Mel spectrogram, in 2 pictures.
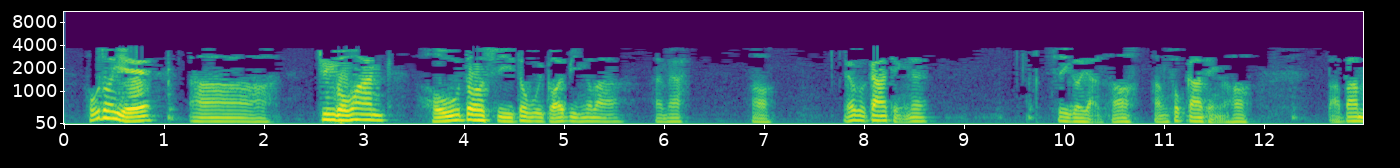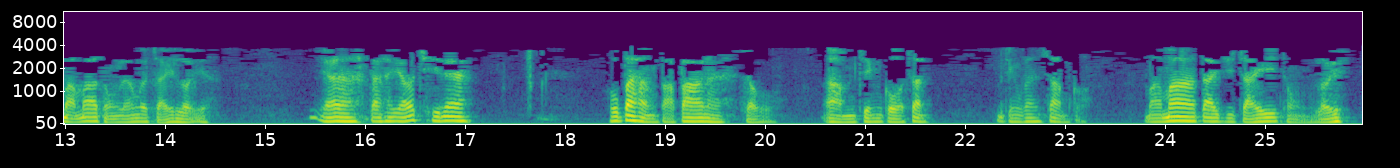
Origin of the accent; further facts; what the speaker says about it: Guangdong, China; 我哋廣東人對蛇有特別嘅感情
